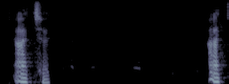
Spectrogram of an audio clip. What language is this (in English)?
Bangla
